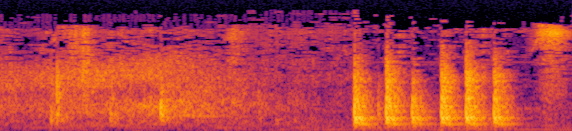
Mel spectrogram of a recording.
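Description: knocking on a door

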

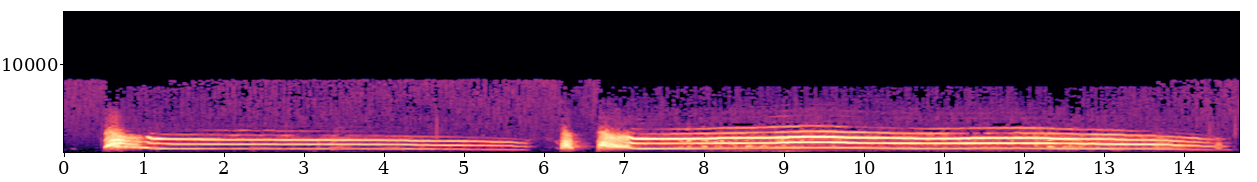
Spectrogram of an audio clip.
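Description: dogs howling

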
